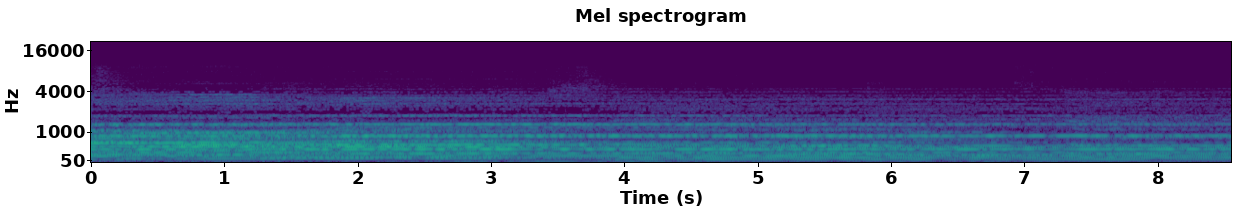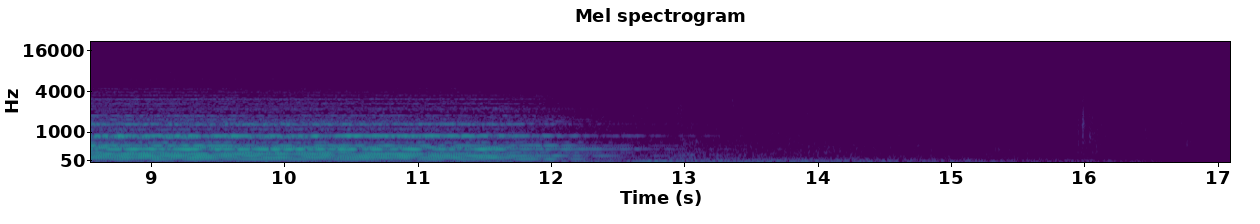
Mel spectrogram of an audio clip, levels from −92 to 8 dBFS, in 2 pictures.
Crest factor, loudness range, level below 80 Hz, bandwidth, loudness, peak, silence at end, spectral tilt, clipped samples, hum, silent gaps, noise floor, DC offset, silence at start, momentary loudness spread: 18 dB; 13 LU; -70 dBFS; 10 kHz; -40 LUFS; -22 dBFS; 4.65 s; -8.5 dB/octave; under 0.1%; none; none; -90 dBFS; under 0.1%; 0 s; 10 LU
